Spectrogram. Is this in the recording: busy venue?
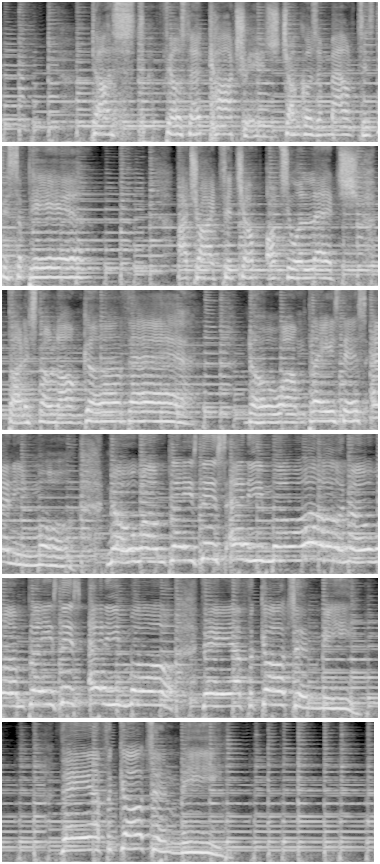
yes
